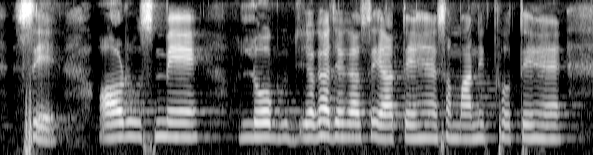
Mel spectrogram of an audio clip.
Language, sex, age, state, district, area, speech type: Hindi, female, 45-60, Bihar, Vaishali, urban, spontaneous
